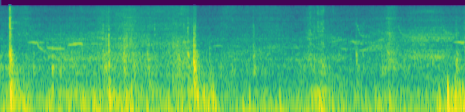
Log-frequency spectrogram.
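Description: Plastic clicks and knocks from the spreader's EdgeGuard mechanism as its switch is flipped and the orange plastic deflector rotates to the back: one sharp click, then a couple of lighter knocks about half a second apart, over a low rumble.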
